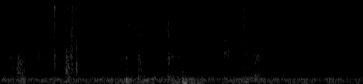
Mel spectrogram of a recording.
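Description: A sheet of paper rustles and crinkles in someone's hands.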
